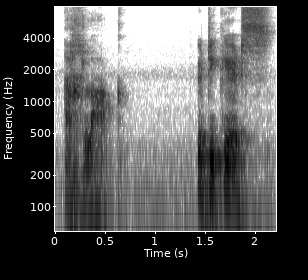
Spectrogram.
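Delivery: اخلاق breathed out in a whisper. Real, not acted. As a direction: let اخلاق fall to a whisper. Whispered word. (اخلاق سرگوشی میں)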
